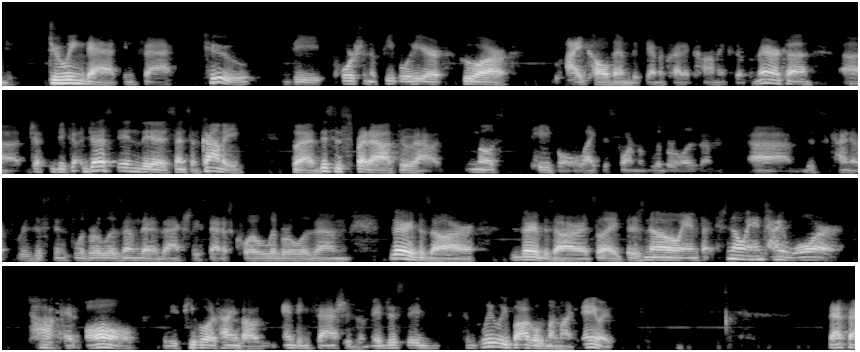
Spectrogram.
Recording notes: I think my mic's shot, sorry for the audio quality.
